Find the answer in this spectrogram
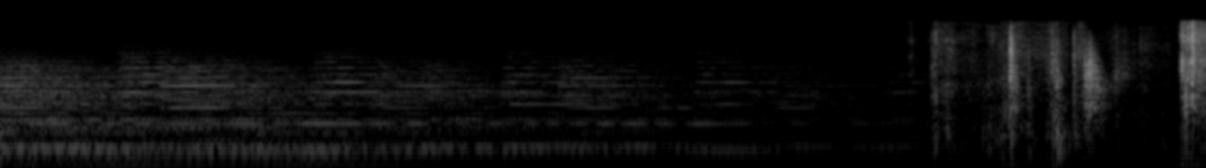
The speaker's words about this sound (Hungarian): És zengve, zúgva, egymásba olvadtan megszólalnak a Róma harangjai. Riad galambok rebbennek fel a Pantheon kupolájáról, esetlen szárnyalással, ebben a mennydörgésszerű, hatalmas, félelmetes és nagyszerű harangozásban.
